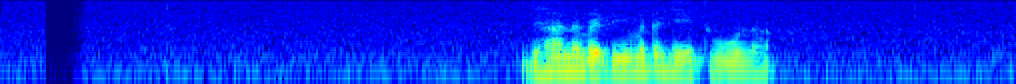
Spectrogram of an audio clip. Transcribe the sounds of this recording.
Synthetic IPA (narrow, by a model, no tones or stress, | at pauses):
d̪eɦaːnəʋæɖiːməʈəɦeːt̪uunaː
